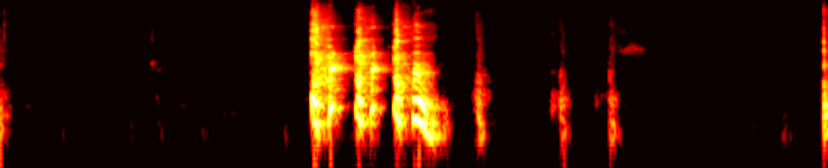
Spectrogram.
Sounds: Cough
